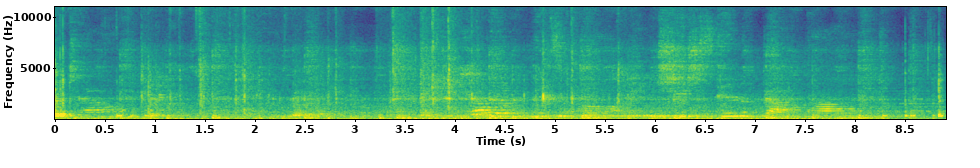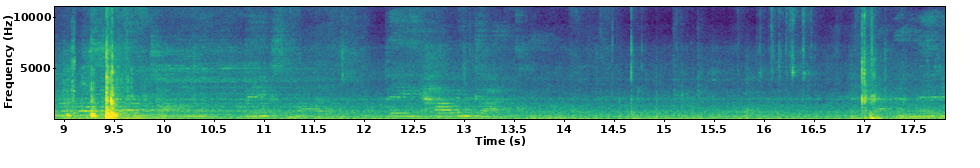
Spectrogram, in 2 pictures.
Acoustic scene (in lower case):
cafe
